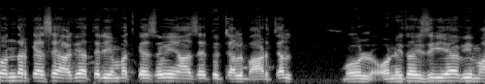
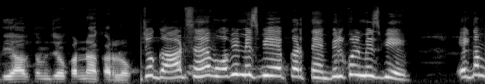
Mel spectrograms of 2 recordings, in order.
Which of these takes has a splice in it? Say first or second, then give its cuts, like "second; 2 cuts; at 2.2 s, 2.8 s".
second; 1 cut; at 1.4 s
